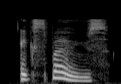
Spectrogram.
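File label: "expose", British English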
